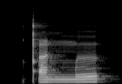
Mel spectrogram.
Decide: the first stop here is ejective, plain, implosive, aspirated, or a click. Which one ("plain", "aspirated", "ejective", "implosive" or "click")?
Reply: ejective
